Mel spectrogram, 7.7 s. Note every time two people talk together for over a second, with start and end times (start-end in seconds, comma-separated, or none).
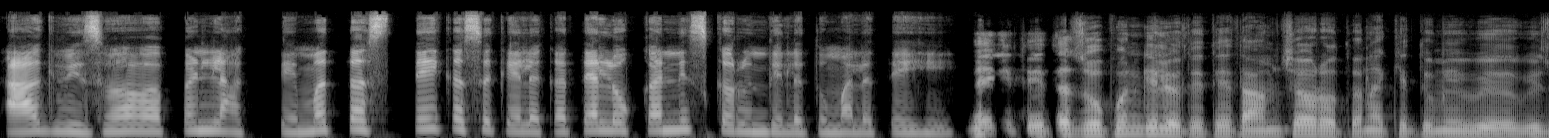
none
